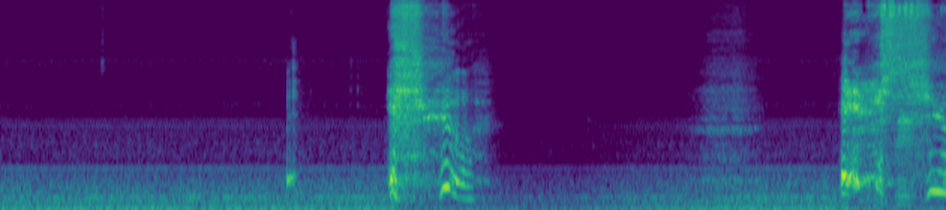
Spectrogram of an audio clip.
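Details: Morning sneezing fit, possibly from fall allergies: two loud, explosive sneezes a few seconds apart, each a sharp breathy burst, quiet room noise between.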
